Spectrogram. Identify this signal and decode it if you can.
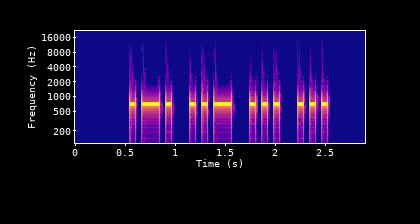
Morse code, heard as a keyed tone, about 20 wpm, 700 Hz. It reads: RUSS
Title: USA Common Names - Max 4 Letters - 20wpm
